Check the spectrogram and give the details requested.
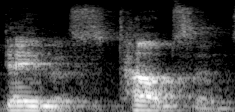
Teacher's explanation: is like my name my name is a trochee davis thompson stressed on the first syllable dropped on the second syllable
